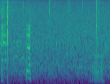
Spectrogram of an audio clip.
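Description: Campfire of damp, mossy branches burning, with a steady hiss and a few sharp crackling pops. A short voice sound rises about half a second in.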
